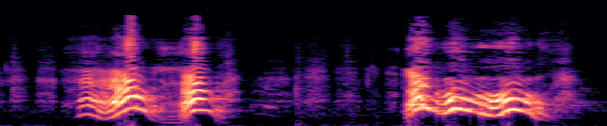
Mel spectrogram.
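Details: Siberian Husky loudly protesting, joyful yet indignant, because its owner was late with dinner: two bursts of warbling, talking-like yowls that rise and fall in waves, separated by about a second of quiet.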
